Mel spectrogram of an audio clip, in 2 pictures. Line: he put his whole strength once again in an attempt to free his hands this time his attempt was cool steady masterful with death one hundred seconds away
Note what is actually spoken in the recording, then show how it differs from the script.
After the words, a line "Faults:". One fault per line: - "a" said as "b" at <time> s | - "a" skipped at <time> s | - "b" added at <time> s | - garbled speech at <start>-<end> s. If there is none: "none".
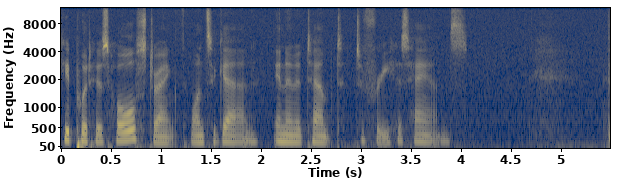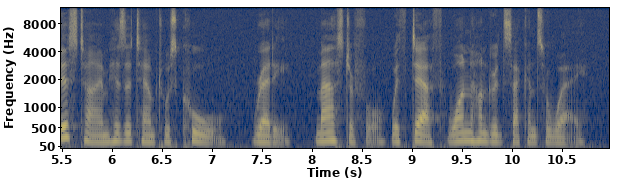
he put his whole strength once again in an attempt to free his hands this time his attempt was cool ready masterful with death one hundred seconds away
Faults:
- "steady" said as "ready" at 7.4 s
